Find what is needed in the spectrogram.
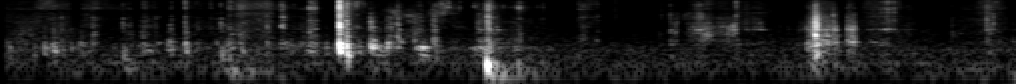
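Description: Moulded plastic goggle case being handled and opened: sharp plastic clicks about two seconds in and again a second later, the second the loudest with a dull knock, then a further click near the end, with light rubbing and rustling between.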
